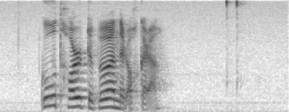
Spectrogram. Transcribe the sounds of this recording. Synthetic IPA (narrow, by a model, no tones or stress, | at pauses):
ɡ̥uːt̪hɔɹʈəbøːnəɹʔɔhka̰ɹa̰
